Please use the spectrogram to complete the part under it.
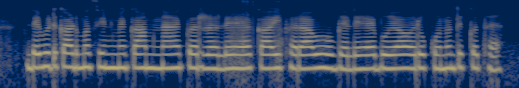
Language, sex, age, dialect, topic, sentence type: Magahi, female, 41-45, Southern, banking, question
